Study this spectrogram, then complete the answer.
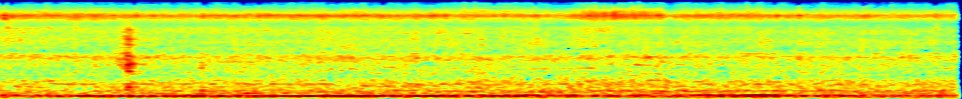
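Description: Desi eggs frying in ghee in a pan give a steady, close sizzle that runs unbroken throughout.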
